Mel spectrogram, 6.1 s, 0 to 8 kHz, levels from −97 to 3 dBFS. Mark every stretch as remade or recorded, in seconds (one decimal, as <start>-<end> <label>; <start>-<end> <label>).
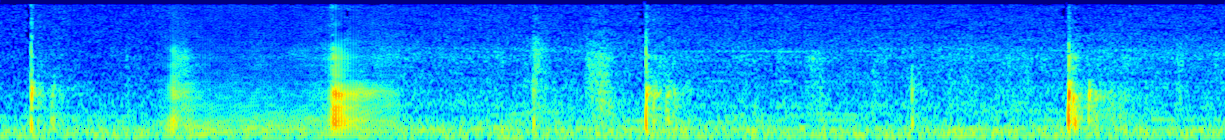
0.0-0.8 recorded; 0.8-2.0 remade; 2.0-6.1 recorded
